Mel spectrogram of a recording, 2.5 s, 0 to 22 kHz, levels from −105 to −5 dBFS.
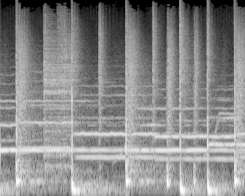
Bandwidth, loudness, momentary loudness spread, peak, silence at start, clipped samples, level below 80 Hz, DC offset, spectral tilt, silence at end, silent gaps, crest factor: over 20 kHz; -13 LUFS; 2 LU; 0 dBFS; 0 s; under 0.1%; -24 dBFS; under 0.1%; -4 dB/octave; 0 s; none; 14 dB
